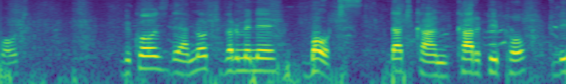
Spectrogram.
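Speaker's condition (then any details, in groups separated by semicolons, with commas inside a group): No condition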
